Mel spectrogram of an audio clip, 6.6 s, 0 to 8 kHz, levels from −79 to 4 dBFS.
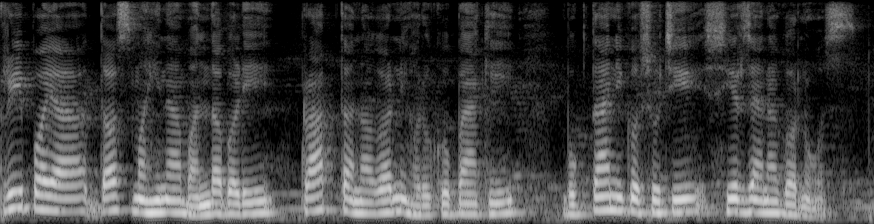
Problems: continuous background conversations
